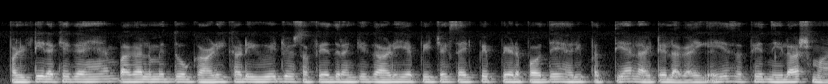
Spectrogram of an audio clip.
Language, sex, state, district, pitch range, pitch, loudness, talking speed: Hindi, male, Chhattisgarh, Balrampur, 110-120 Hz, 115 Hz, -15 LUFS, 230 wpm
